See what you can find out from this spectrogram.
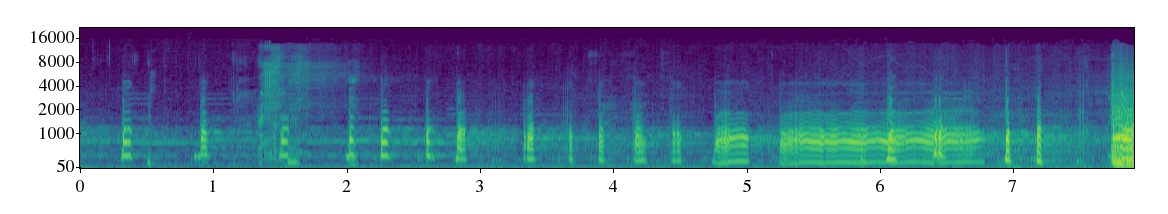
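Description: chickens clucking

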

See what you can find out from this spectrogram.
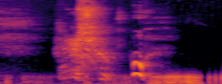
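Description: sneeze

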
